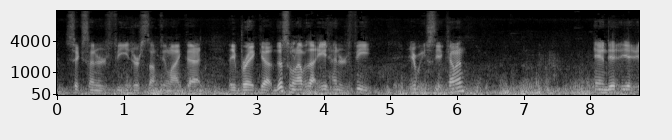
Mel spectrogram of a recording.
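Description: A man giving casual, rambling commentary while flying a drone outdoors, with a furry windscreen on his mic. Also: mid-range voice. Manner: chatty, rambling, many fillers and restarts. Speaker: drone reviewer. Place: outdoors in a windy field. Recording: loud wind noise in mic.

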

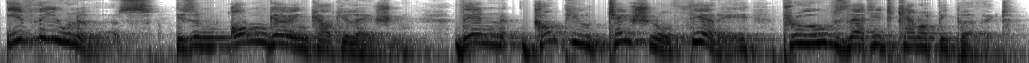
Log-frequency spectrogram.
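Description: A man's voice: sits high, huge pitch swings, a little slow, a little mellow, highs cut off, pitched above the performer's own voice, exaggerated voice. A man voicing an intense, reedy philosophy professor who lectures with smug energy, in an audiobook story. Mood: precise, confident.

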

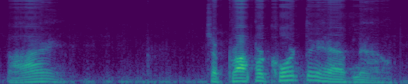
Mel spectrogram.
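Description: A man's voice: mid-range voice, very animated, measured pace, darkish tone. Man reading as anxious Puritan wife, noisy recording. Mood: reserved. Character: anxious, dutiful Puritan farm wife, quietly reproachful. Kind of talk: expressive play reading. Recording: noticeably hissy home screen recording.

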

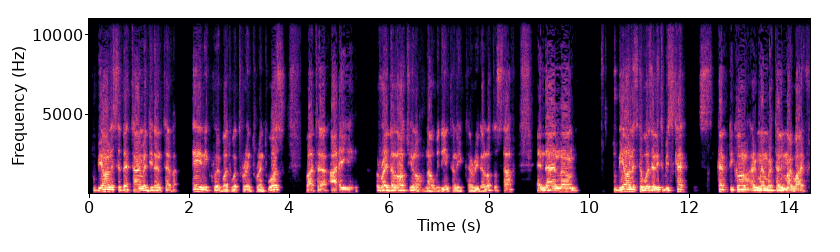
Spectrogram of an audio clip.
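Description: Italian man, low husky voice. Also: rough recording. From Italy. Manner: jokey, chatty, with filler pauses. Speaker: podcast guest. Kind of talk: casual interview talk. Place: home room, indoors. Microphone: video call.

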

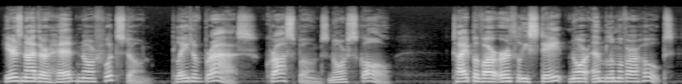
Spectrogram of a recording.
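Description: A man's voice: on the high side, animated, slow pace, sharp tone, heavily acted. A man voicing a courteous, curious traveler in a dramatic verse reading, with a polite, inquiring manner. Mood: questioning. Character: courteous male stranger, a curious, questioning traveler.

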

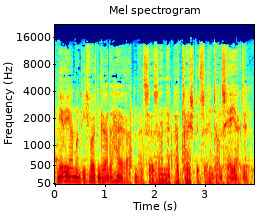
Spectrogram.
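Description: An actor playing an embittered, haunted and defiant soldier turned theatre leader in a radio play. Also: male voice, extremely low pitch, a little fast, gravelly. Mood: bitter recollection. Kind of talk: German radio play acting.

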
